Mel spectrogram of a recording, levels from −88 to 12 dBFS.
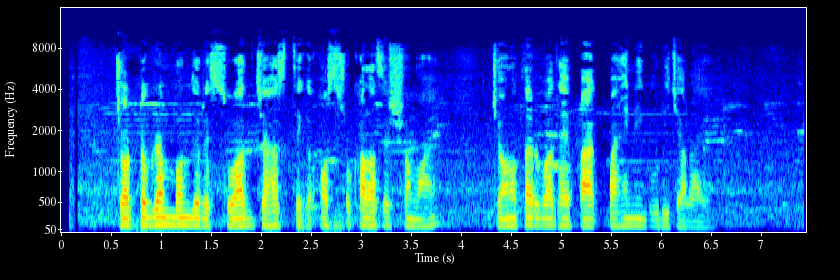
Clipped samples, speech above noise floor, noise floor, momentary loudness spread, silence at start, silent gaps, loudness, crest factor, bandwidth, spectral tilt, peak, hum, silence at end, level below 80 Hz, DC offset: under 0.1%; 29 dB; -52 dBFS; 15 LU; 0.35 s; none; -23 LUFS; 22 dB; 9.4 kHz; -5 dB/octave; -2 dBFS; none; 1 s; -60 dBFS; under 0.1%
